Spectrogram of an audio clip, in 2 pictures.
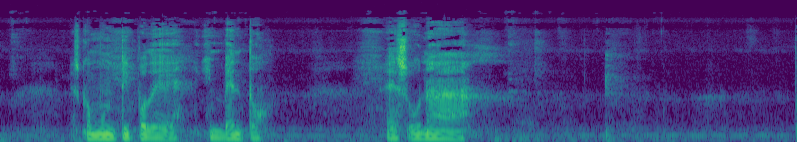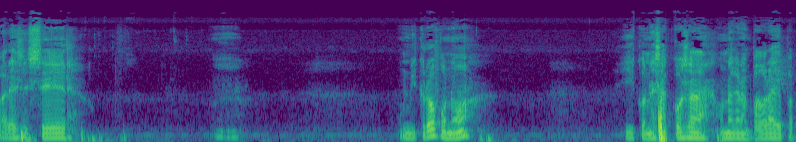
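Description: An elderly man talks calmly and close by, into a microphone.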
